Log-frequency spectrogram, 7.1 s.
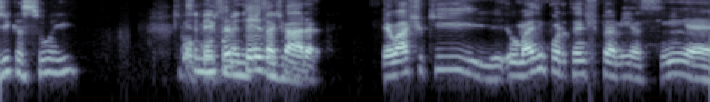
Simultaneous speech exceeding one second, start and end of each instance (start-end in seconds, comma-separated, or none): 1.8-3.1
